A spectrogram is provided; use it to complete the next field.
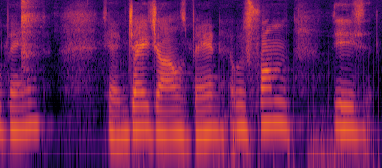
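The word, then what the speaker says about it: J. Geils: from 1980 by the J Gile Jay Giles band or J Giles. I don't know how you say it. Pronunciation. It's G E I L band. Yeah, J Giles band.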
